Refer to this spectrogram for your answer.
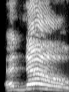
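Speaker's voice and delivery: high, loud proclamation; cried out. A narrator's reading. Max as king starting the party, loud high cry. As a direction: announce it to the crowd. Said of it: "cried Max".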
